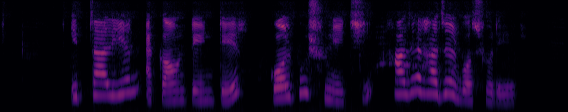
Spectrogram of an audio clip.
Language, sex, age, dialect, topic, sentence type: Bengali, female, 25-30, Standard Colloquial, banking, statement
